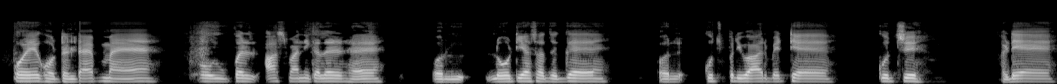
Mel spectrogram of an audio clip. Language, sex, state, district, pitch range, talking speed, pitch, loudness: Marwari, male, Rajasthan, Nagaur, 135-145 Hz, 130 wpm, 140 Hz, -17 LUFS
